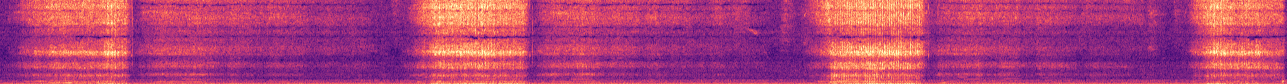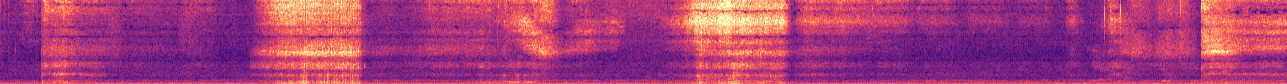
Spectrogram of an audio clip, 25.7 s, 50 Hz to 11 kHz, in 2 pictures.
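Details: Loud, rumbling snores at about 16 a minute from a sleeping Newfoundland dog recovering after general anaesthetic, over a steady background hum; snoring.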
